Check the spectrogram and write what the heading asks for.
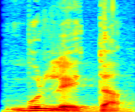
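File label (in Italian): "bulletta", dialettale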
